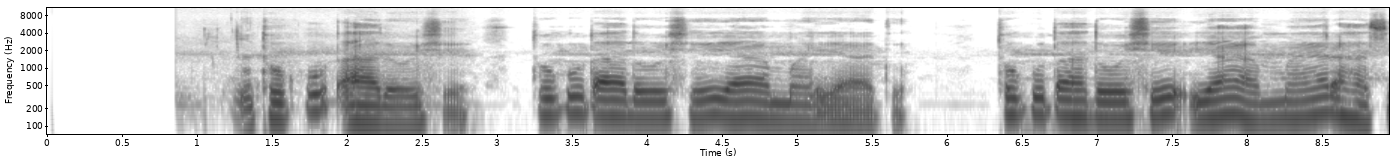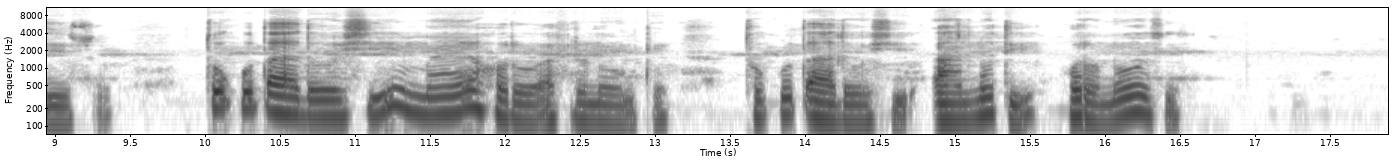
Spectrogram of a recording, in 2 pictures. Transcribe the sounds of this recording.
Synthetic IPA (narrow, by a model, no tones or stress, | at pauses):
t̪ʊkʼʊt̪ʼaːd̪oːʃɛ̰ | t̪ʊkʼʊt̪ʼaːd̪oːʃɛjaːmɐj̰ja̰ːt̪ɛ | t̪ʊkʼʊt̪ʼaːd̪oːʃɛjaːmɐjɐɾɐɦɐsiːsːʊ | t̪ʊkʼʊt̪ʼaːd̪oːʃimɐjhɔɾoːɐ̰fɪɾɛnoːŋkːɛ | t̪ʊkʼʊt̪ʼaːd̪o̞ːʃḭaːnːɔt̪ɪhɔɾɔnoːsɪ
